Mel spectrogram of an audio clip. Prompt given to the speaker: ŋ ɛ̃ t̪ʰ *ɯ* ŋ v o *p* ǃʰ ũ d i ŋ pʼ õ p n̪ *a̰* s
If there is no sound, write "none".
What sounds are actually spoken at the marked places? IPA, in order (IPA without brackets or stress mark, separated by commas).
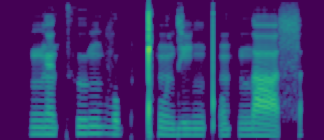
ɯ, p, a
